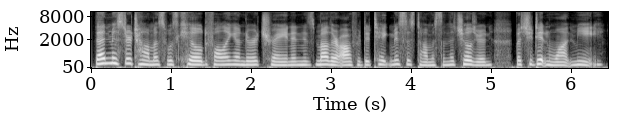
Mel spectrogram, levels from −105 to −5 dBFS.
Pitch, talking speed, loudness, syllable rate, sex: 210 Hz, 230 wpm, -20 LUFS, 5.6 syllables/s, female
